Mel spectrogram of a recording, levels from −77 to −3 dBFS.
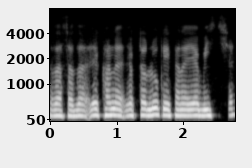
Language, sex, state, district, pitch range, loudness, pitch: Bengali, male, West Bengal, Jhargram, 155-165 Hz, -13 LUFS, 160 Hz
